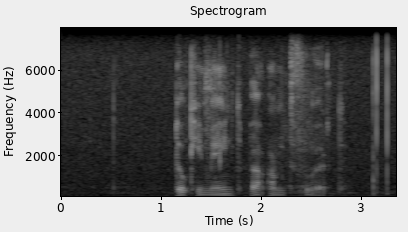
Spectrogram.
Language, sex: Afrikaans, male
